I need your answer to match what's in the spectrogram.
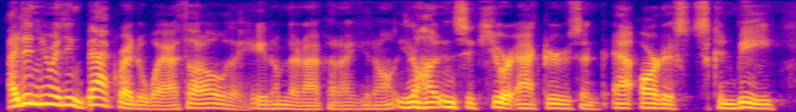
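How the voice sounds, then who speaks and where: Low-ish and darkish in tone, his sing-song delivery is fast. He's a middle-aged American from Fort Wayne, Indiana, an audio drama creator and stage actor who chats as an interview guest, telling anecdotes with emphatic stresses.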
